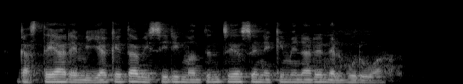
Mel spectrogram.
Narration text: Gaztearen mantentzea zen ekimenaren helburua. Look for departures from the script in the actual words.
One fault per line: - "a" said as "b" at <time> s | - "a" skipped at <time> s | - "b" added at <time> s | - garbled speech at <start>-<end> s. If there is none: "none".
- "bilaketa bizirik" added at 0.8 s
